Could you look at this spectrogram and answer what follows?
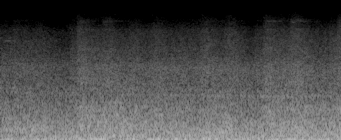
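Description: A D train rumbles loudly and continuously nearby as it crosses the Manhattan Bridge in New York, a heavy broadband roar with faint rhythmic rattling and no voices.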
